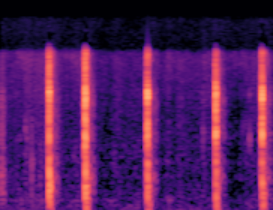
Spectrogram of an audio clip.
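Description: Stylus tip tapping on a tablet's glass screen during handwriting: four short, sharp clicks spaced unevenly across two seconds.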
